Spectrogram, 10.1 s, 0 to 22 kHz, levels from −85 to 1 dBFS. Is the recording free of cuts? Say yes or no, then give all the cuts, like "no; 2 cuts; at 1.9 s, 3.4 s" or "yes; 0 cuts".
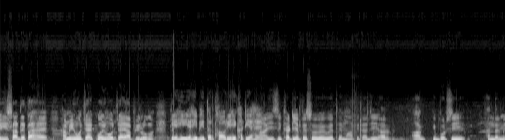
no; 1 cut; at 3.5 s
